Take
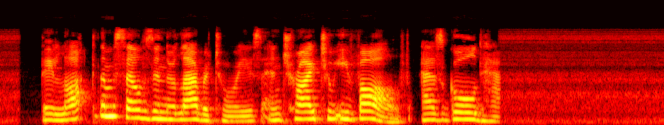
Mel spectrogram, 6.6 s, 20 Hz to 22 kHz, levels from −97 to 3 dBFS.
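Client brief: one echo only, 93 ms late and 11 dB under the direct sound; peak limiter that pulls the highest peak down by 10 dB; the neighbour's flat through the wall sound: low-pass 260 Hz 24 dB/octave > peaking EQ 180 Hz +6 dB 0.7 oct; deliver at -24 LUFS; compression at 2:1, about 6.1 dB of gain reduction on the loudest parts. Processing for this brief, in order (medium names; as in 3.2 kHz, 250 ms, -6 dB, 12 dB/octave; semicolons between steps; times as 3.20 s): compression 2:1, threshold -21 dBFS; peak limiter -19 dBFS; low-pass 260 Hz 24 dB/octave; peaking EQ 180 Hz +6 dB 0.7 oct; delay 93 ms -11 dB; trim +4.5 dB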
